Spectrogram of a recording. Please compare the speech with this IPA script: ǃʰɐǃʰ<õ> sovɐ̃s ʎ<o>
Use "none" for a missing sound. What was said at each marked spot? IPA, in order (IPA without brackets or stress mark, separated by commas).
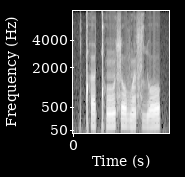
õ, o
